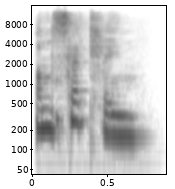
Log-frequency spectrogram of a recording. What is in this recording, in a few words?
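"unsettling", British English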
